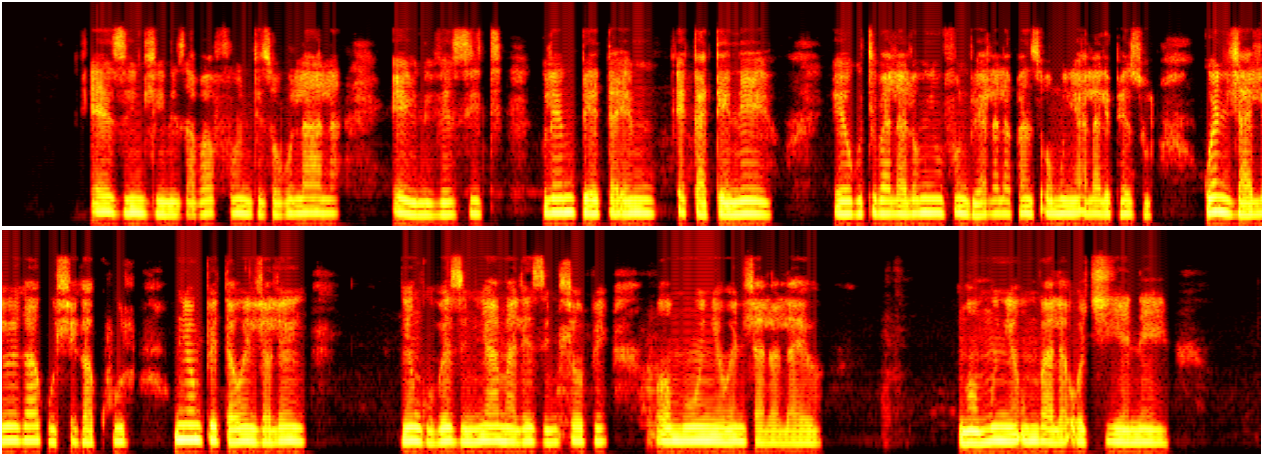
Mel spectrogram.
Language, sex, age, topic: North Ndebele, female, 36-49, education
